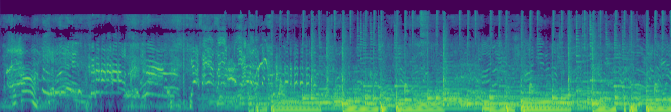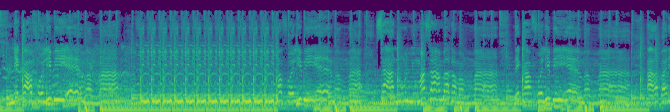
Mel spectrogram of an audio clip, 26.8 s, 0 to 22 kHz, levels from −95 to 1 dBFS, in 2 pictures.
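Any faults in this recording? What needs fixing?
Broken-record loop from 16.39 to 18.98 s. A 0.23 s fragment repeats eleven times, likely from a stalled stream resending its last buffer. That span's audio is lost.

Make the player output silence on a stall instead of replaying stale data.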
